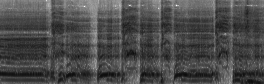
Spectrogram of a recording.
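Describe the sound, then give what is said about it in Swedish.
A voice imitates a male seal's roar with a series of about five loud, harsh, throaty bellows in quick succession, each a rough, buzzy burst separated by brief gaps. “Ja, men då tror för att sälar de låter ju så här.”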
